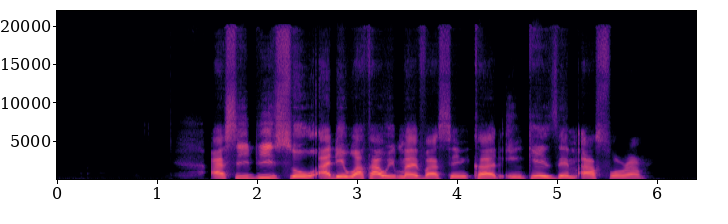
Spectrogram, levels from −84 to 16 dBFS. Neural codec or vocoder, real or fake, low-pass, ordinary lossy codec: autoencoder, 48 kHz, 32 numbers a frame, DAC-VAE, trained on Japanese speech; fake; none; none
